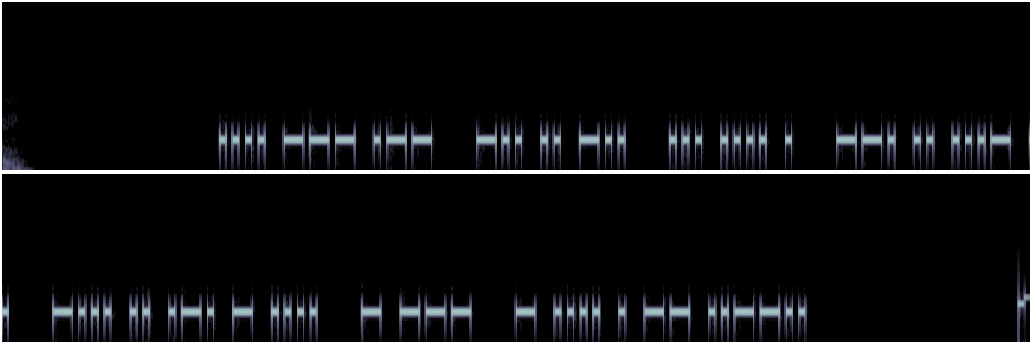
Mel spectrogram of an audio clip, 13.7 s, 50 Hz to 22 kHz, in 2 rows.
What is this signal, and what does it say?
Morse code, heard as a keyed tone, about 28 wpm, 700 Hz. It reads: HOW DID SHE GIVE BIRTH TO THEM?
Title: Sentences from Top 1000 Words - Review Part 5 - 28wpm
